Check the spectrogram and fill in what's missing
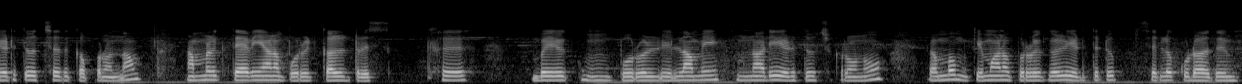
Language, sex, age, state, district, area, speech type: Tamil, female, 18-30, Tamil Nadu, Madurai, urban, spontaneous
